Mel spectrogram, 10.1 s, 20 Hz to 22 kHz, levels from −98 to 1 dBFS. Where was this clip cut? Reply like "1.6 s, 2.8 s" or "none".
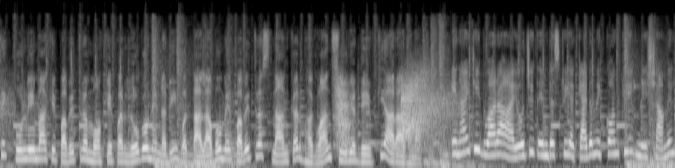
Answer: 6.7 s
